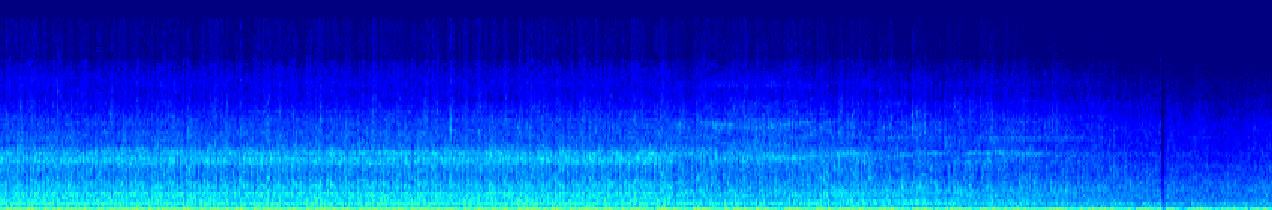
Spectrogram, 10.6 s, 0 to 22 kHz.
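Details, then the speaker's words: 1964 VW Beetle just fitted with new carburetor, rockers, coil, rotor and cap, possibly flooded from excessive cranking; loud low idle with uneven galloping lope about two beats a second; possibly a cam, unconfirmed. "uh it sounds like it has a bit of a cam in it not sure might have to talk to you know talk to talk to the owner and see if it does or not"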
